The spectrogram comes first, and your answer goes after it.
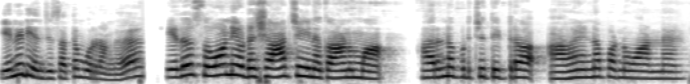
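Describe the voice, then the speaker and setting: A woman's voice: extremely high pitch, normal speed, pushed and bright. A woman playing a worried mother who scolds and soothes her quarreling family. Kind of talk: family comedy skit acting.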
